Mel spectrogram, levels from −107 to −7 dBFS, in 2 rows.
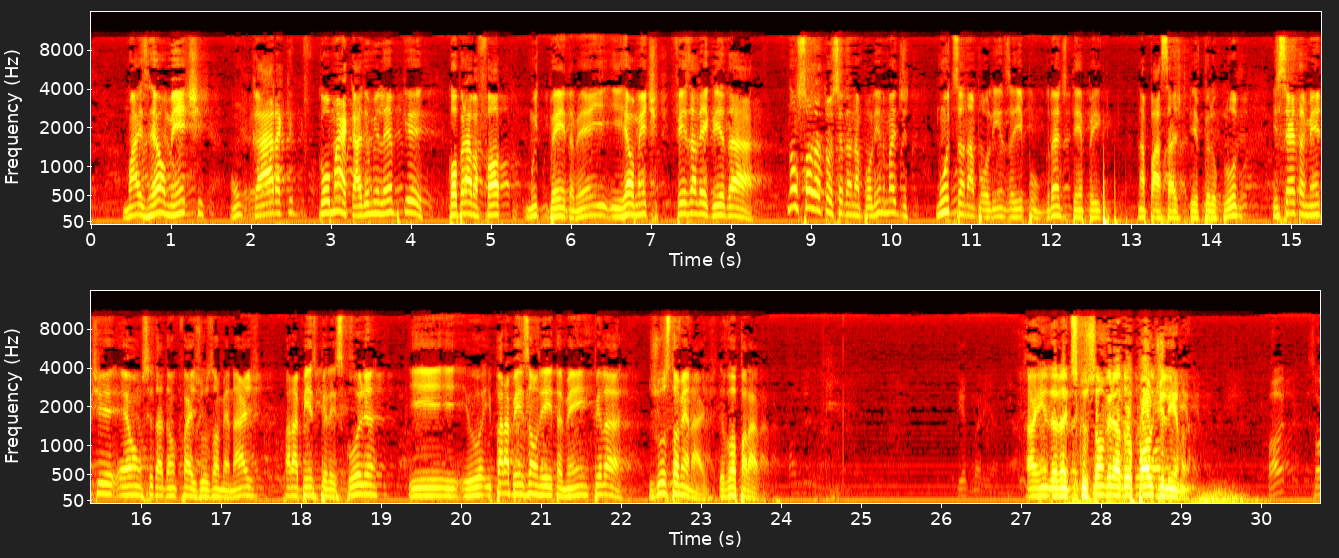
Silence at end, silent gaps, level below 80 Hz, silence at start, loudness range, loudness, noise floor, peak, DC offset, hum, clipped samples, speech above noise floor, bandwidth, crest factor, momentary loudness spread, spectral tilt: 0 s; none; -36 dBFS; 0.05 s; 10 LU; -23 LUFS; -49 dBFS; -2 dBFS; under 0.1%; none; under 0.1%; 26 dB; 11.5 kHz; 24 dB; 17 LU; -3.5 dB/octave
